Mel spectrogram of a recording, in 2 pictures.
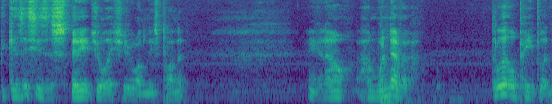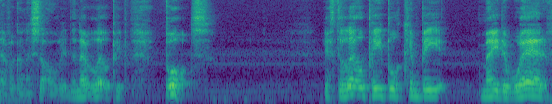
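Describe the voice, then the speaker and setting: With a British accent, the speaker talks at a moderate pace in a somewhat breathy voice, using lively intonation, big swings in loudness and long, frequent pauses. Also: man, medium pitch for a man. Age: 60s. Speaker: video blogger. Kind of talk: casual monologue. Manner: emphatic.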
